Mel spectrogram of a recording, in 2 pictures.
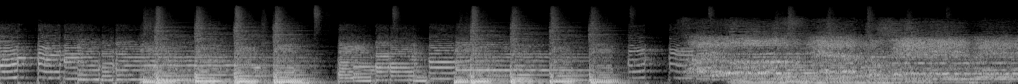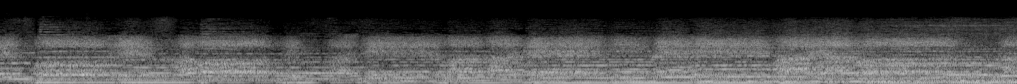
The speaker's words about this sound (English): Those, of course, dear listeners, were the dulcet tones of the Russian national anthem, formerly known as the Soviet national anthem,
